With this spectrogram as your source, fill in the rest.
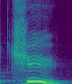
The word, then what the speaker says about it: tu: E o tu não é o biquinho, porque a letra U sozinha não tem som de U, tem som de U.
